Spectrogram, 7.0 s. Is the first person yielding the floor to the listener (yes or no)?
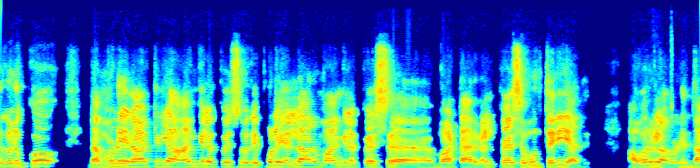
no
